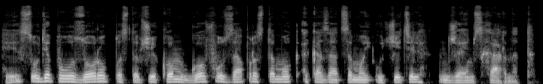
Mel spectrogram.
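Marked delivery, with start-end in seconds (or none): none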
